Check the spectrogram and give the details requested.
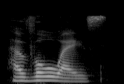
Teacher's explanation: in conversation we link the final consonant sound v with the initial vowel sound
